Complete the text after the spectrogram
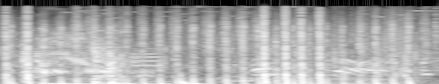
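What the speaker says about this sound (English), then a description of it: "No, that was a shot" Rapid automatic gunfire rattles in Warzone Pacific, dense repeated shots in quick bursts with brief gaps, loud and close, with a voice talking faintly underneath.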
